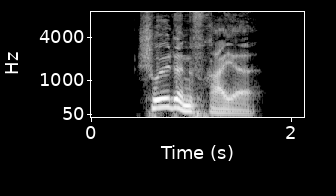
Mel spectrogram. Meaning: inflection of schuldenfrei: 1. strong/mixed nominative/accusative feminine singular 2. strong nominative/accusative plural 3. weak nominative all-gender singular
- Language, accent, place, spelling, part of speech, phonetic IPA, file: German, Germany, Berlin, schuldenfreie, adjective, [ˈʃʊldn̩ˌfʁaɪ̯ə], De-schuldenfreie.ogg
